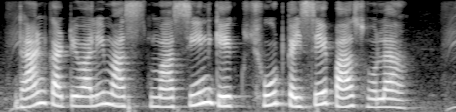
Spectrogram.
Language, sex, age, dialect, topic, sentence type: Bhojpuri, female, 18-24, Western, agriculture, question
